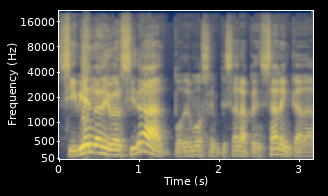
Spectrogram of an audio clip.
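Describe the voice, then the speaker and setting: The recording is very clean, with a silent background. A man speaks with an Argentine accent. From Argentina. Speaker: psychologist and diversity consultant. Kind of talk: interview conversation. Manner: halting.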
